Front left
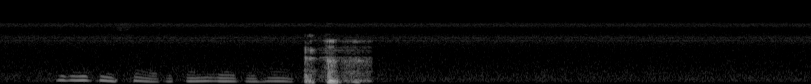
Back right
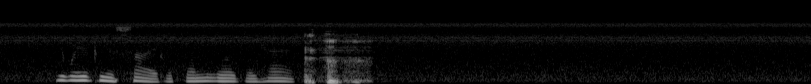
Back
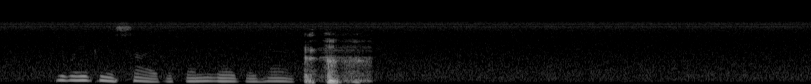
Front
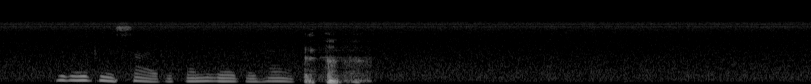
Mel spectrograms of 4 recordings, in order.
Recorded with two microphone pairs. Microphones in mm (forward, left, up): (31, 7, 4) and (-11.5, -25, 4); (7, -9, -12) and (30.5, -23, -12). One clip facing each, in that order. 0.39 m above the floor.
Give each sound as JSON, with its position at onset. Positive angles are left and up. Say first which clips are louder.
{"t": 0.6, "sound": "a woman speaking", "louder": "back right 11 dB, back 3 dB", "azimuth_deg": -135}
{"t": 3.0, "sound": "laughter", "louder": "front left 4 dB, back 7 dB", "azimuth_deg": 100}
